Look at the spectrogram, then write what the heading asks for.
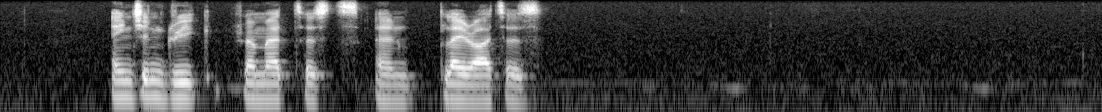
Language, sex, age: English, male, 20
